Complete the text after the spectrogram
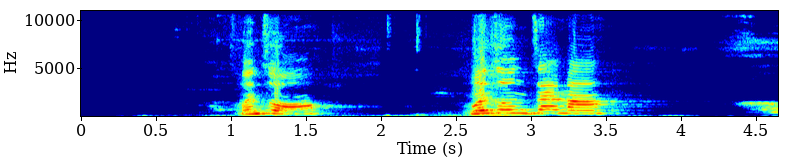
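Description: A young woman calls out questioningly.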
